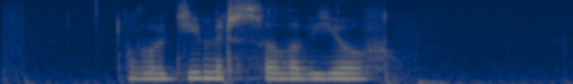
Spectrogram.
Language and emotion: Russian, neutral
